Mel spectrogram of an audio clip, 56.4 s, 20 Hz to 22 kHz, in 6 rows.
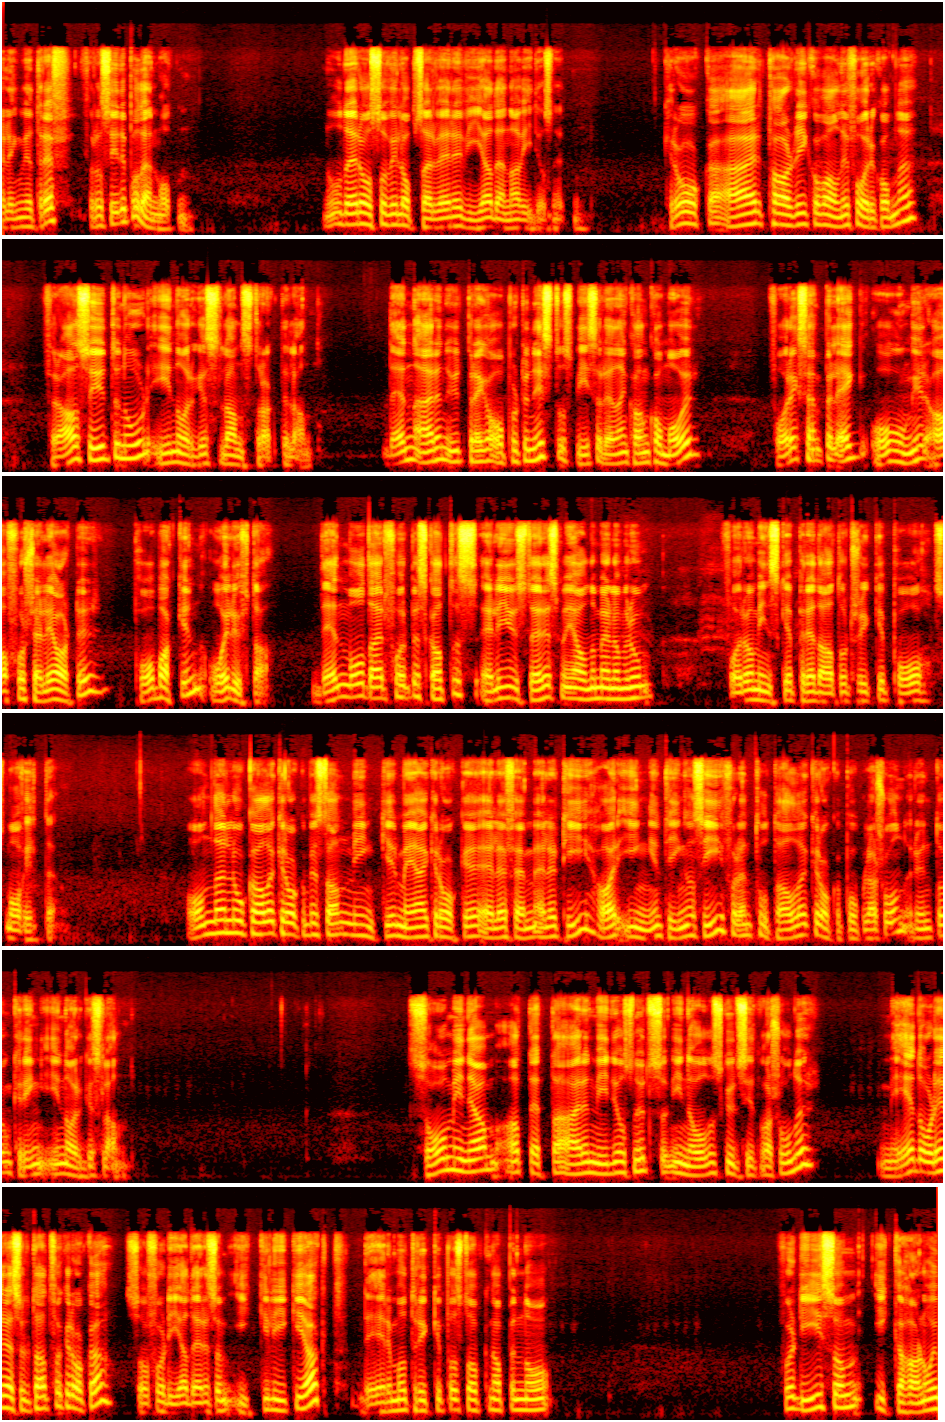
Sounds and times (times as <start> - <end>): Speech: 0.0 - 2.0, 3.2 - 5.9, 6.6 - 9.2, 9.8 - 12.6, 13.2 - 16.4, 17.1 - 25.4, 26.1 - 28.8, 30.1 - 39.0, 41.7 - 45.8, 46.4 - 52.6, 54.8 - 56.4.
